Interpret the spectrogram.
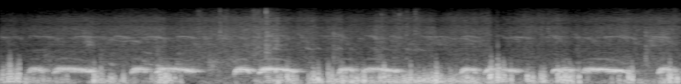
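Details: Spotted dove cooing for use as a bird-catching lure: repeated mellow coos, each a short note run into a longer drawn one, about one per second, against crackly low clatter and faint high twitters.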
